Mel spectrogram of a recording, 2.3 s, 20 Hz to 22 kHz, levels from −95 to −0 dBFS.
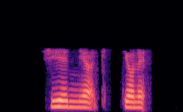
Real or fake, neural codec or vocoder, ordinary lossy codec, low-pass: real; none; MP3, 24 kbps; 3.6 kHz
